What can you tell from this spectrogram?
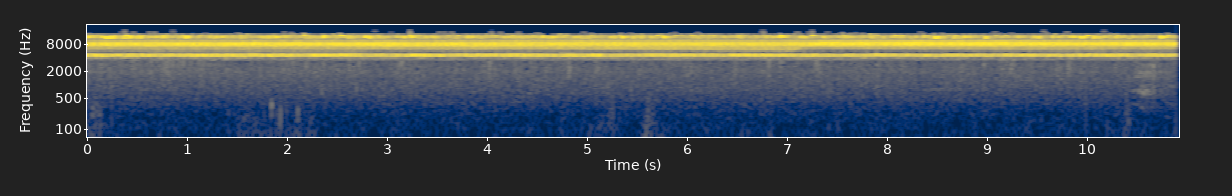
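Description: Steady high-pitched chorus of evening insects, unbroken throughout.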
